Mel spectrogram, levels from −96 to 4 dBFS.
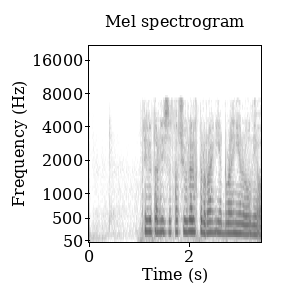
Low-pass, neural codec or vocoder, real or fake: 7.2 kHz; codec, 16 kHz in and 24 kHz out, 0.4 kbps, LongCat-Audio-Codec, fine tuned four codebook decoder; fake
